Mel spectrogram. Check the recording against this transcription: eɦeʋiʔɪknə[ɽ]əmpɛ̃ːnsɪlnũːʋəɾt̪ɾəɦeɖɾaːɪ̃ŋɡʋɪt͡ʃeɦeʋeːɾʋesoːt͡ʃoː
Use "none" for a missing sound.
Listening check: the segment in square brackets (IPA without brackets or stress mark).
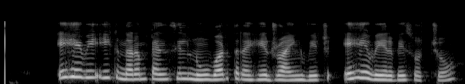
ɾ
